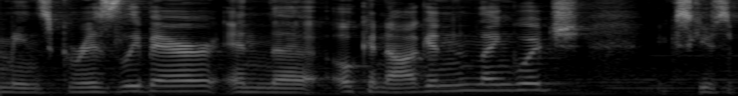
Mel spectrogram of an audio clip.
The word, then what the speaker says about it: Okanagan: I did a little more research and I learned that Kelowna means grizzly bear in the Okanagan language. Excuse the pronunciation, I'm sure. Okanagan.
